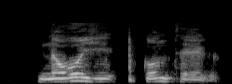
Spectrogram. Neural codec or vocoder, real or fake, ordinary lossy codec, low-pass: vocoder, 22.05 kHz, 80 mel bands, WaveNeXt; fake; MP3, 48 kbps; 7.2 kHz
